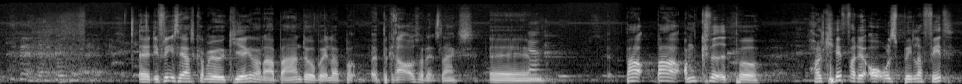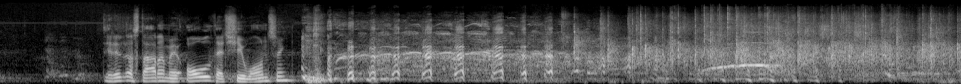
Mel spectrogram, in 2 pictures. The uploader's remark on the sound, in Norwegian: LIVE fra Comedy Zoo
